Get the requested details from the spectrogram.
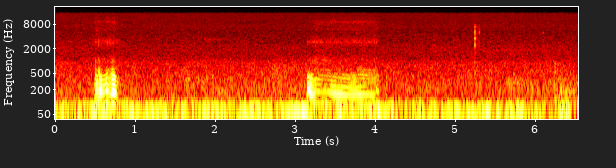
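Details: A sleeping cat snoring, recorded on an iPhone: two soft, low buzzing snores separated by quiet breathing.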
